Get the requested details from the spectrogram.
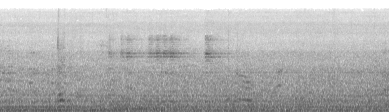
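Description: Equipment knocks and rustles as it is loaded into the back of a car.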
